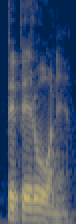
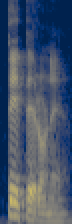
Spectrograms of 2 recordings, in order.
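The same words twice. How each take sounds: First: The stress is on the third syllable. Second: The stress is on the second syllable. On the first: The speaker calls it right. "The third one is correct" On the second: The speaker calls it wrong.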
